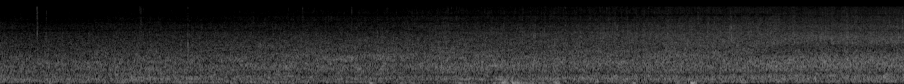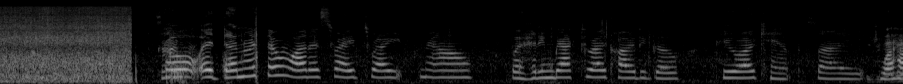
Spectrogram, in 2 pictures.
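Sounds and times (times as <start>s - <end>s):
creek water rushing over rocks: 0.0s - 10.4s.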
